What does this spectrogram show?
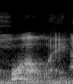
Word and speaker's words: Huawei: phones whether they're made by Motorola Samsung LG Huawei that's how you pronounce that Huawei Android is all about openness and I get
